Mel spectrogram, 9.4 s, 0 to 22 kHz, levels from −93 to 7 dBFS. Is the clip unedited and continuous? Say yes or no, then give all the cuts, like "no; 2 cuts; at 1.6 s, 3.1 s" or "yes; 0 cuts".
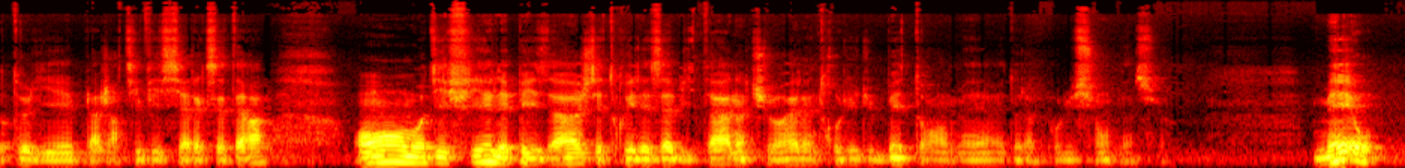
yes; 0 cuts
